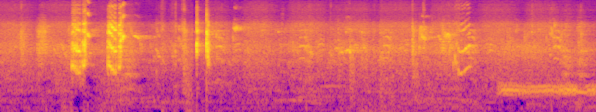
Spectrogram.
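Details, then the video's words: Green Fischer's lovebirds, a kissing pair, giving loud rapid high chirps in two quick bursts, then softer twittering chatter, ending with a steady mid-pitched whistle. "Lovebird Singing & Chirping Sounds - Green Fischer Pair"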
